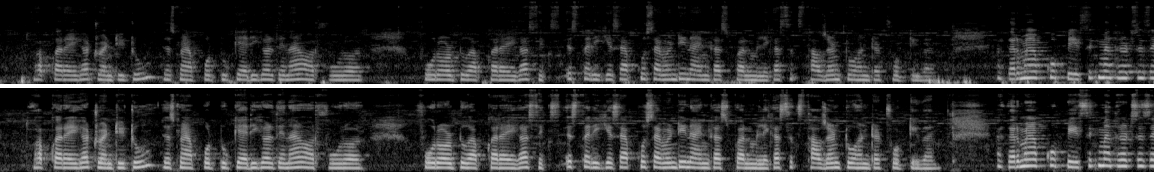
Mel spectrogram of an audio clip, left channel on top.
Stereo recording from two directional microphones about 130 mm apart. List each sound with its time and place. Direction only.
0.3 s a woman's voice: 50° right (ahead or behind)
10.1 s speech: 70° right (ahead or behind)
